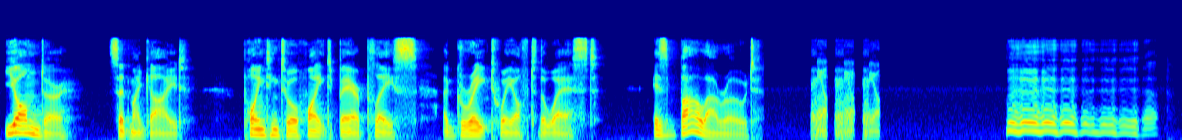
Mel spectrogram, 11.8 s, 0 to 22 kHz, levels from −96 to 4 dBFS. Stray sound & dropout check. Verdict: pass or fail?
fail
